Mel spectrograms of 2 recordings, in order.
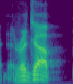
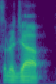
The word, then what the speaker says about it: Rajab: Rajab. Simpler. Don't use the complicating words. Rajab.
